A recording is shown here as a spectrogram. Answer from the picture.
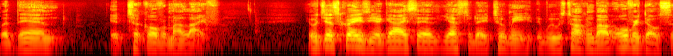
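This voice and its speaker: A man with an American accent speaks at a fairly quick pace. His medium-pitched voice has a dark, mellow tone and fairly even intonation. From Cleveland, Ohio. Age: 60s. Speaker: recovery speaker, sober house founder. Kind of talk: speech at a graduation ceremony, testimony. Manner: halting, with repetitions and fillers.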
